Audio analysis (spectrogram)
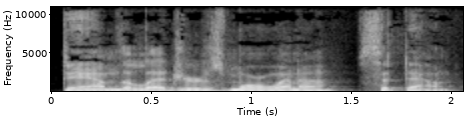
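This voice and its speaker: A man voicing a bitter, feverish duke who speaks quietly and bluntly, with a low growl. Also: moderate pace, natural voice.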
